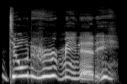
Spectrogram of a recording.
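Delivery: high, frightened squeal; terrified plea in a high squeak. A narrator's reading. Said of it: "he squealed".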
